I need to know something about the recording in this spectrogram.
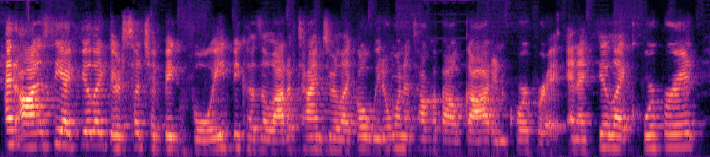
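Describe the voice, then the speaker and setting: Earnest, animated woman from the Dominican Republic. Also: mid-range voice, dull audio. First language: Spanish. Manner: earnest, fast and animated, with frequent "right?" and "um". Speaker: guest, real estate executive. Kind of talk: casual interview conversation.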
